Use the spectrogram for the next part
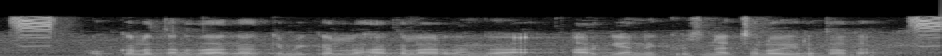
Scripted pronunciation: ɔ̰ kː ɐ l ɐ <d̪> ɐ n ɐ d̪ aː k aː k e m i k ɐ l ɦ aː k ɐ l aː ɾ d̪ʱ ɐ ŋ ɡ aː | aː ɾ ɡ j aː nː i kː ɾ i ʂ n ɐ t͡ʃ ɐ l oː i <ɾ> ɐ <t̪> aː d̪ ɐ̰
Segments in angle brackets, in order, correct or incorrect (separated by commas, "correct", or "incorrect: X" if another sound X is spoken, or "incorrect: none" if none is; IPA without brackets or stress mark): incorrect: t̪, correct, correct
